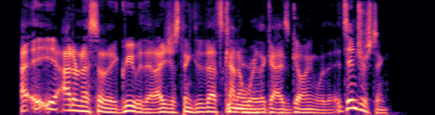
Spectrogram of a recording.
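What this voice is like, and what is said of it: Hoarse voice. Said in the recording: “I'm hoarse today. You have, you noticed that?”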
